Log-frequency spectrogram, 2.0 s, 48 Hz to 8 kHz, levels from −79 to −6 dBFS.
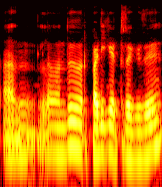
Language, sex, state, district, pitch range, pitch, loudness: Tamil, male, Tamil Nadu, Kanyakumari, 110-130 Hz, 120 Hz, -21 LUFS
